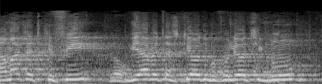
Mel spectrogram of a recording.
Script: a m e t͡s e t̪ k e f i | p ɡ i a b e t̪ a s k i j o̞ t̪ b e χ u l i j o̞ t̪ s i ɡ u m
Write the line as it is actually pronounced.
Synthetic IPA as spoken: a m a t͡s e t̪ k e f i | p ɡ i a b e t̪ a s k i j o̞ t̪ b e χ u l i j o̞ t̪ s i ɡ u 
